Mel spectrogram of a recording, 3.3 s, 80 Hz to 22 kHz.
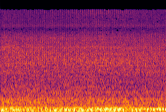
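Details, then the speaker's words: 2010 Toyota Avanza G manual, engine bay with original seals and bolts: even, steady, crisp idle with no hunting, surging or knocks. Normal idle, healthy engine. "Ini suara mesinnya teman-teman bisa dengar sendiri ya, masih garing, suaranya stabil, nggak turun naik, stabil."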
